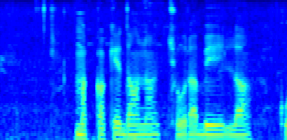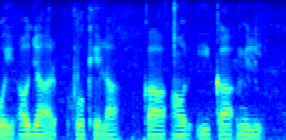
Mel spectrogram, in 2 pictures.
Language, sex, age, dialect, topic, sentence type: Magahi, male, 18-24, Western, agriculture, question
